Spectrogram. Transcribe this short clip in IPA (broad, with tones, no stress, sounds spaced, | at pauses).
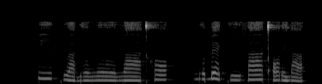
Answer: k͡p iː˦ kʷ a˨ ɡ o˨ β oː˨ v aː˨ kʰ ɔ˦ | ɡʷ ɪ˦ ɓ ɛ˦˨ k iː˨ f aː˦ kʼ ɔ˨ ɾ ɪ˨ j a˨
